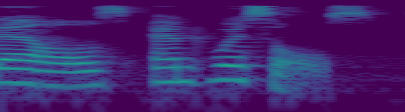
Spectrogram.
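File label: "Bells and Whistles", English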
